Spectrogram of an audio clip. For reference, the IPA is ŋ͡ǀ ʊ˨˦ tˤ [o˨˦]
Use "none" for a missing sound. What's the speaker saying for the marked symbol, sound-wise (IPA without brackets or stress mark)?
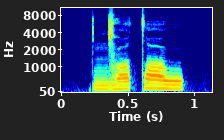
o˥˧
